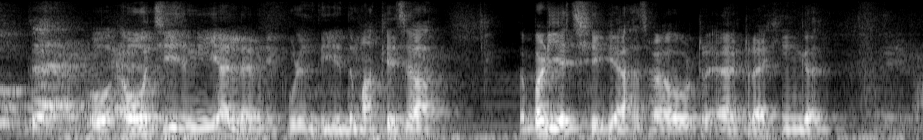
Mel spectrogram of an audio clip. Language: Dogri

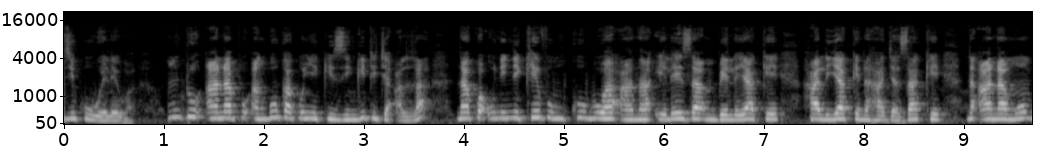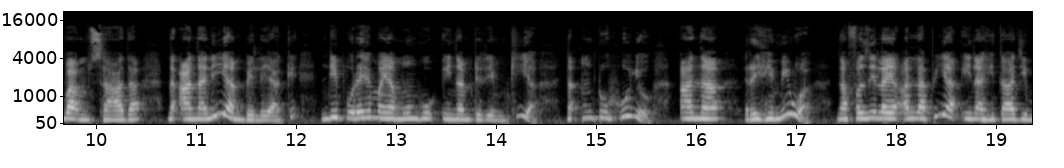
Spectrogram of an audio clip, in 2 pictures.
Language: Swahili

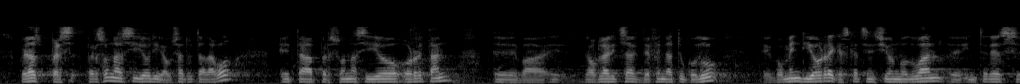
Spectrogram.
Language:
Basque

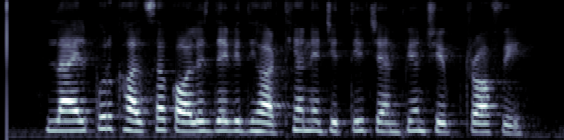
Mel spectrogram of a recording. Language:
Punjabi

